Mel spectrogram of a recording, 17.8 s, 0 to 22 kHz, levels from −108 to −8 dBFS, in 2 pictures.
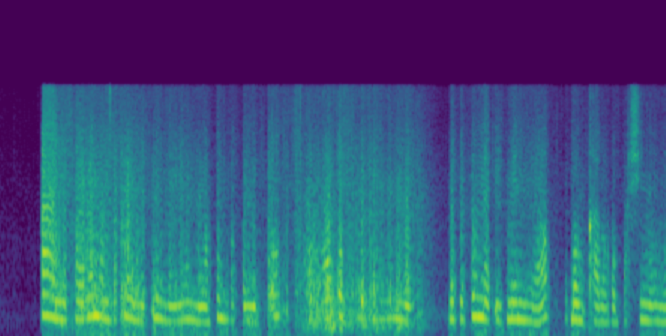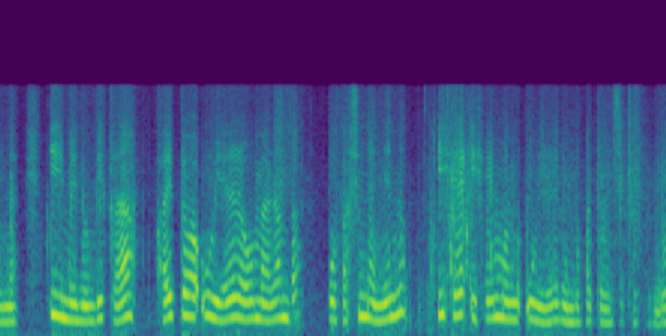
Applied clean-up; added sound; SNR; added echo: neural mask model RNNoise.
